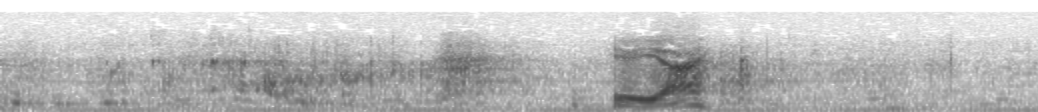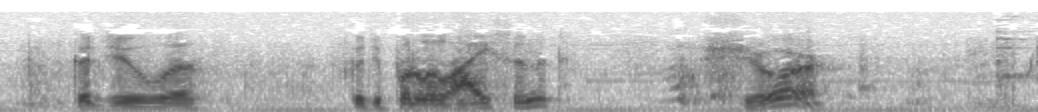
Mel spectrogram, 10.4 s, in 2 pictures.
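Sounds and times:
water poured into a glass: 0.6 - 2.4
speech: 3.1 - 3.7, 5.6 - 6.3, 6.9 - 8.1, 8.9 - 9.4.

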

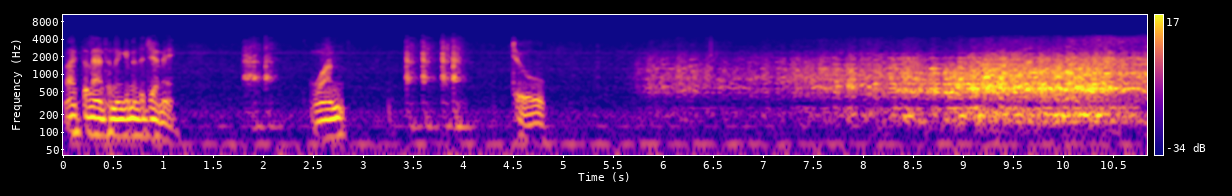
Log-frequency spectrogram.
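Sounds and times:
speech: 0.0 - 1.4, 2.5 - 2.9, 4.5 - 5.0
underground train passing by window: 5.7 - 10.8.

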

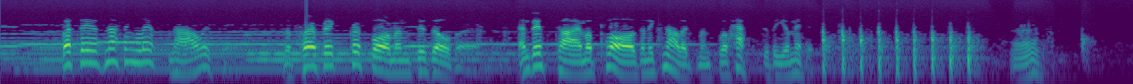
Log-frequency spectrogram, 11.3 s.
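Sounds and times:
speech: 0.6 - 8.4, 10.2 - 10.6
knocking on a door: 8.2 - 9.8.

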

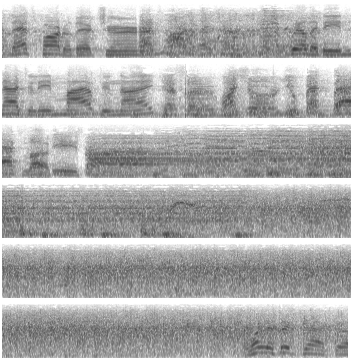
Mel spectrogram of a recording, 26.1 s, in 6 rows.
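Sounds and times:
speech: 0.1 - 11.3, 24.9 - 26.1
studio audience applause: 12.3 - 26.1.

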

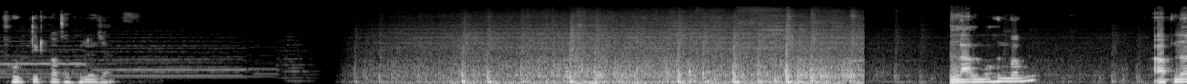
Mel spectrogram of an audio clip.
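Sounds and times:
speech: 0.1 - 1.3, 9.6 - 10.5, 11.6 - 11.8
train running on rails with clickety-clack wheel beats: 3.4 - 11.8.

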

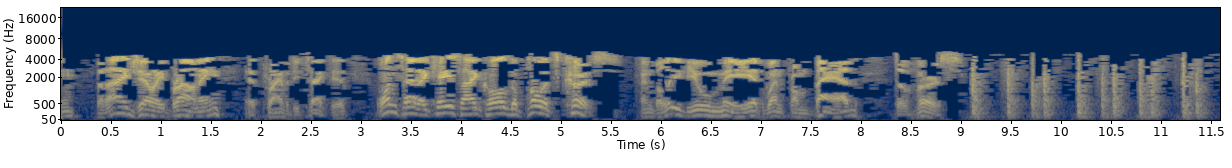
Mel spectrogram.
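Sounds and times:
speech: 0.0 - 9.2
knocking on a door: 9.1 - 11.5.

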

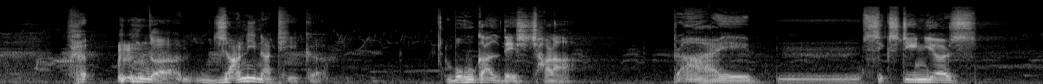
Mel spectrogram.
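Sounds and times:
man clearing his throat: 0.8 - 1.8
speech: 0.8 - 3.4, 4.4 - 5.8, 6.8 - 9.8.

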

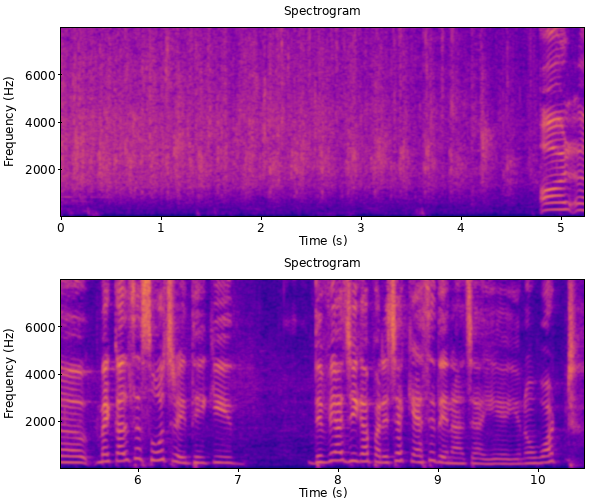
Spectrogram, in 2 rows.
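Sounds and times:
loud applause: 0.0 - 4.8
speech: 4.8 - 10.4.

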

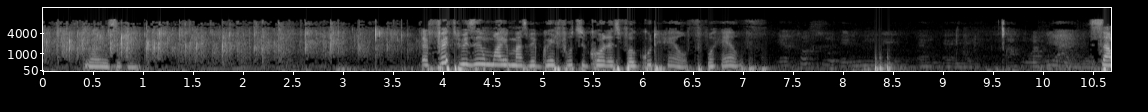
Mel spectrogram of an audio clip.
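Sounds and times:
audience clapping: 0.0 - 3.9
speech: 0.4 - 1.1, 3.8 - 7.2.

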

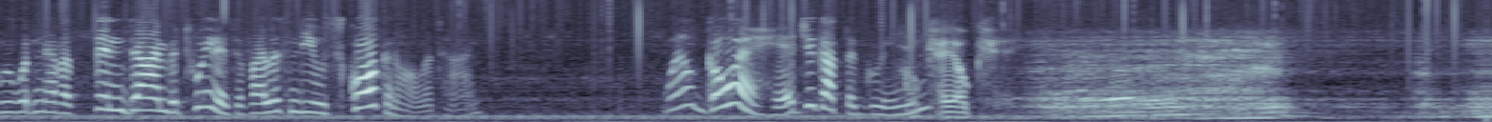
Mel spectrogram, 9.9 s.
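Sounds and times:
speech: 0.0 - 3.4, 4.5 - 8.8
car engine droning and revving while driving: 6.8 - 9.9.

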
